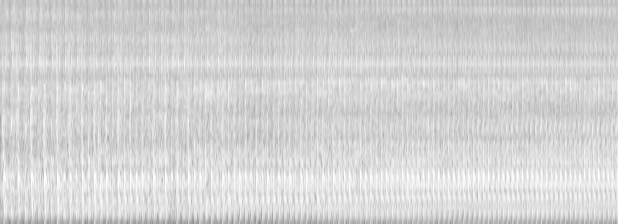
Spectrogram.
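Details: Homemade overhead-valve conversion of an antique single-cylinder Briggs engine, running on a replacement carb from the shelf because the original was dirty. A quick, even beat that holds steady without missing or surging: normal running.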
